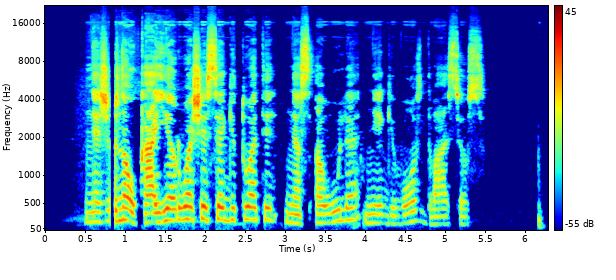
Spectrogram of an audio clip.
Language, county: Lithuanian, Kaunas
